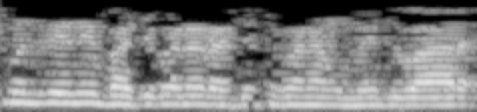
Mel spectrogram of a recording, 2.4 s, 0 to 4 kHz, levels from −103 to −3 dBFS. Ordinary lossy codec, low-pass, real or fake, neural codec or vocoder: none; 3.6 kHz; real; none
